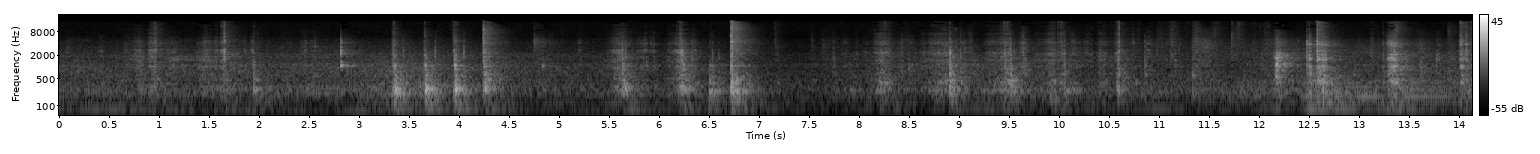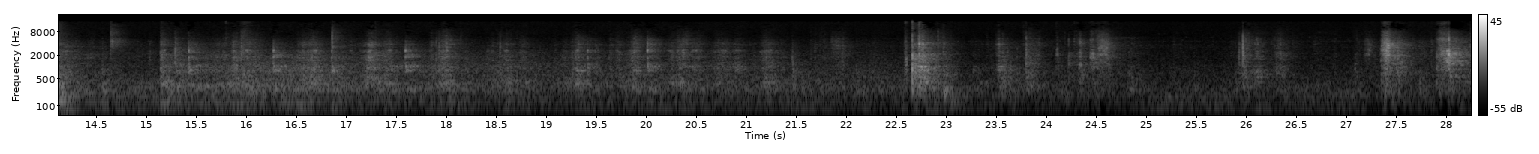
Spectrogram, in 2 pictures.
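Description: A hand blade scraping and cutting at a carved wooden picture frame: irregular scrapes and sharp knocks of the tool on the wood, coming in clusters with quieter stretches between.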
